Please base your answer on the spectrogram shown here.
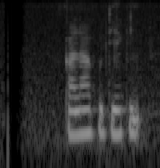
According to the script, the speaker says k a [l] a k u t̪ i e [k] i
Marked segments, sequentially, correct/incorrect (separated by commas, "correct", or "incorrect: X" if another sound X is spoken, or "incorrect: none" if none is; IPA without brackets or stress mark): correct, correct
